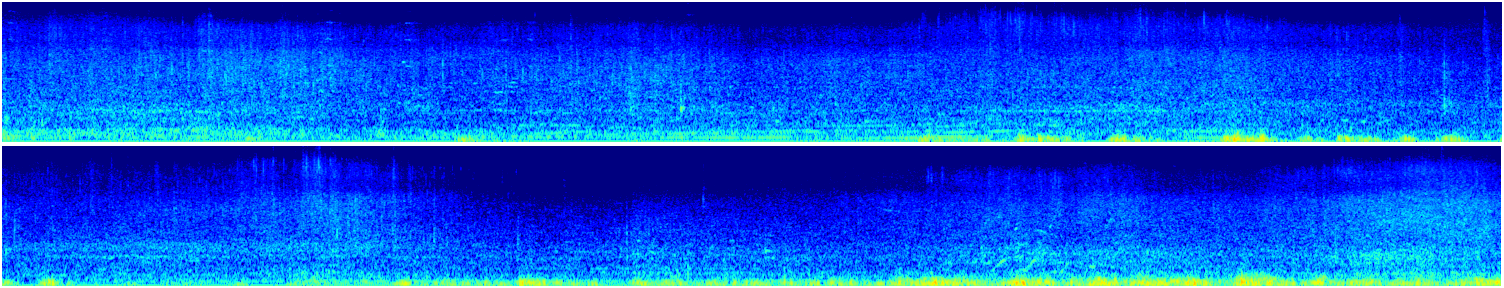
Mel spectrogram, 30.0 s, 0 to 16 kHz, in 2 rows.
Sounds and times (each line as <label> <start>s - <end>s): rain 0.0s - 29.9s
cars on the street 5.9s - 12.2s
